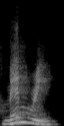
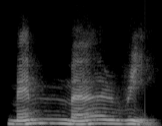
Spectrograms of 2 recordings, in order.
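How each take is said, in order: First: Memory as two syllables, MEM-ree; quicker memory, middle sound swallowed; middle vowel left out. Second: Memory very slowly, mem-muh-ree; teacher's slow, three-syllable memory; drawn-out syllable demo. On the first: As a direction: drop the uh from memory. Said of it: "you can leave it out". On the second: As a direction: stretch memory so the middle uh is heard. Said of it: "Can you hear it?". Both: Shown as a demonstration.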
